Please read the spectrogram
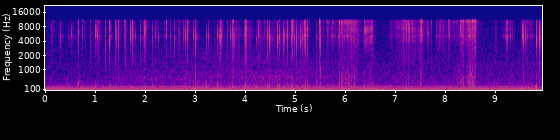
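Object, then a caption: Metal rhinestone heart pendant necklace. Fingertips with long nails handle and shake a small metal necklace worn on the neck, with a blue stone heart pendant in a rhinestone frame on a rhinestone chain. It makes a dense, bright, fast rattle of tiny clicks with no ring, over a steady low hum.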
